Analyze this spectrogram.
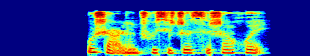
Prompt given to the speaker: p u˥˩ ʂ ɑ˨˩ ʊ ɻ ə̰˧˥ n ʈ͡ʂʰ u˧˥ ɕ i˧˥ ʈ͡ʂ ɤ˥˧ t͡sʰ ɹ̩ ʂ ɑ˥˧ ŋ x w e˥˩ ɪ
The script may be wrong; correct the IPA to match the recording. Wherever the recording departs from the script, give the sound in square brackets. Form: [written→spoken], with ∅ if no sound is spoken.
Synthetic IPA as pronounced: p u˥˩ ʂ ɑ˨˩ ʊ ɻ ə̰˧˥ n ʈ͡ʂʰ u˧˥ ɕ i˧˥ ʈ͡ʂ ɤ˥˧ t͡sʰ ɹ̩ ʂ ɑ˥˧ ŋ x w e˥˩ ɪ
